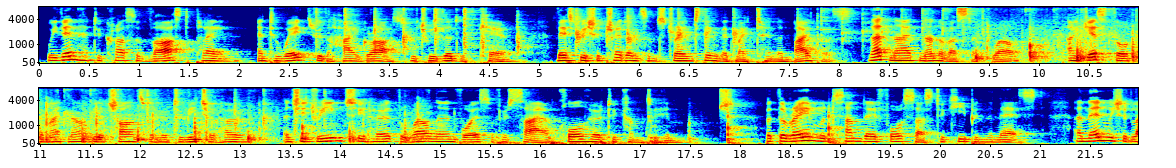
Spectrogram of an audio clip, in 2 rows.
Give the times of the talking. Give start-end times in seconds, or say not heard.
0.1-21.9.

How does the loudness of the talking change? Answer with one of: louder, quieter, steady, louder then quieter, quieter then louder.
steady.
